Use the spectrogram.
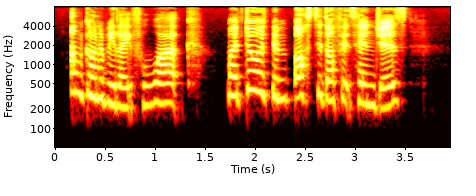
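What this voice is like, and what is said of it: English accent. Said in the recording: “I have an English accent because I'm English.”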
